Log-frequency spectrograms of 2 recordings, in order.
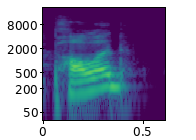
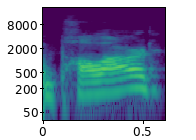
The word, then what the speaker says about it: Pollard: So it, because it's an Australian accent, but it's an English surname. So it's actually pronounced Pollard. Most people pronounce it in America Pollard.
